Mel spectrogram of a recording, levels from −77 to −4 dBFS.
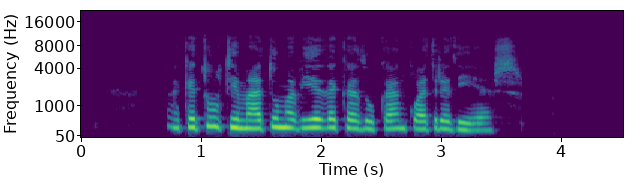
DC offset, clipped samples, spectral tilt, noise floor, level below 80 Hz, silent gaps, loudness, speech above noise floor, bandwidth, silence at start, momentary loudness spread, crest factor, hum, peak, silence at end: under 0.1%; under 0.1%; -6.5 dB/octave; -82 dBFS; -78 dBFS; none; -23 LUFS; 59 dB; 10.5 kHz; 0.7 s; 15 LU; 18 dB; none; -8 dBFS; 0.9 s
